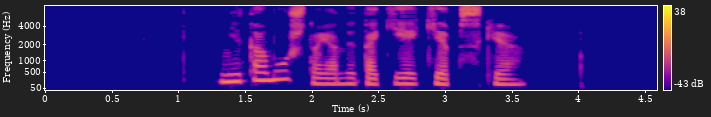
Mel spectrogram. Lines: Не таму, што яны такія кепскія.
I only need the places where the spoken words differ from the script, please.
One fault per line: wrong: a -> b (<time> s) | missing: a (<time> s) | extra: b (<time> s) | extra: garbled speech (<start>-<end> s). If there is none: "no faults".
no faults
